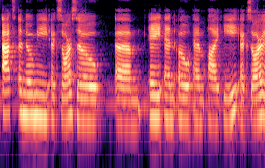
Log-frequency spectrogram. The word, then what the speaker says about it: Anomie: young so it's at anomi XR so um a-n-o-m-i-e XR it's like uh it sounds like I know me that's really what we're going for but it's it's not spelled like that you can also find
